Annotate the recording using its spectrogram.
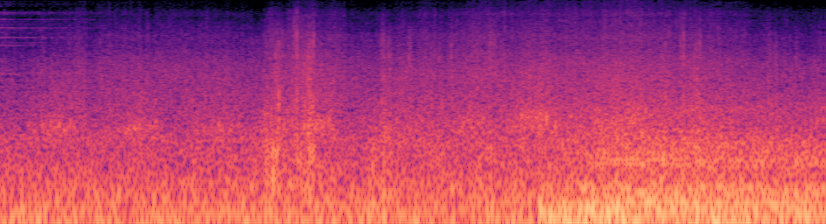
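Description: Large leathery wings unfurl with a deep whoosh.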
